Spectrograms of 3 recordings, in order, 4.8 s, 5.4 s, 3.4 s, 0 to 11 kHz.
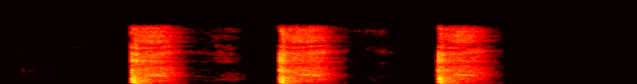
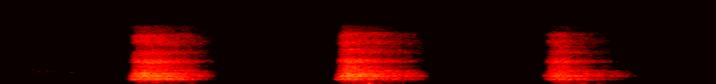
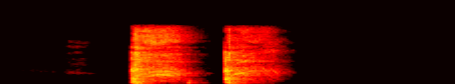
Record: {"three_cough_length": "4.8 s", "three_cough_amplitude": 30727, "three_cough_signal_mean_std_ratio": 0.29, "exhalation_length": "5.4 s", "exhalation_amplitude": 5419, "exhalation_signal_mean_std_ratio": 0.4, "cough_length": "3.4 s", "cough_amplitude": 29244, "cough_signal_mean_std_ratio": 0.33, "survey_phase": "beta (2021-08-13 to 2022-03-07)", "age": "18-44", "gender": "Female", "wearing_mask": "No", "symptom_none": true, "smoker_status": "Never smoked", "respiratory_condition_asthma": false, "respiratory_condition_other": false, "recruitment_source": "REACT", "submission_delay": "2 days", "covid_test_result": "Negative", "covid_test_method": "RT-qPCR", "influenza_a_test_result": "Negative", "influenza_b_test_result": "Negative"}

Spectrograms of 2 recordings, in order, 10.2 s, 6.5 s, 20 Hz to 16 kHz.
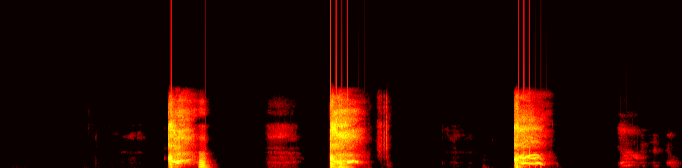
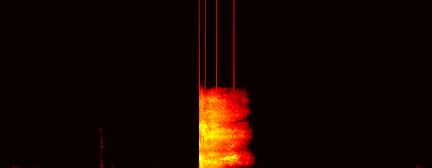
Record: {"three_cough_length": "10.2 s", "three_cough_amplitude": 31033, "three_cough_signal_mean_std_ratio": 0.28, "cough_length": "6.5 s", "cough_amplitude": 31038, "cough_signal_mean_std_ratio": 0.22, "survey_phase": "beta (2021-08-13 to 2022-03-07)", "age": "65+", "gender": "Female", "wearing_mask": "No", "symptom_none": true, "smoker_status": "Never smoked", "respiratory_condition_asthma": false, "respiratory_condition_other": false, "recruitment_source": "REACT", "submission_delay": "1 day", "covid_test_result": "Negative", "covid_test_method": "RT-qPCR", "influenza_a_test_result": "Negative", "influenza_b_test_result": "Negative"}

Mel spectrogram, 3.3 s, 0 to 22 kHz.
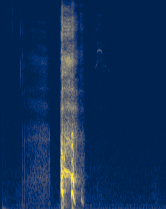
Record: {"cough_length": "3.3 s", "cough_amplitude": 18636, "cough_signal_mean_std_ratio": 0.19, "survey_phase": "alpha (2021-03-01 to 2021-08-12)", "age": "65+", "gender": "Male", "wearing_mask": "No", "symptom_cough_any": true, "symptom_headache": true, "smoker_status": "Never smoked", "respiratory_condition_asthma": false, "respiratory_condition_other": false, "recruitment_source": "Test and Trace", "submission_delay": "2 days", "covid_test_result": "Positive", "covid_test_method": "RT-qPCR"}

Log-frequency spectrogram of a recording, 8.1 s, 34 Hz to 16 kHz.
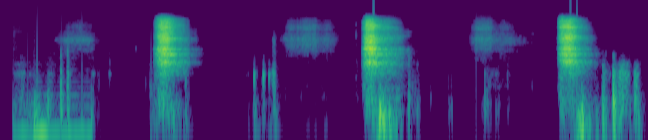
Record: {"exhalation_length": "8.1 s", "exhalation_amplitude": 31030, "exhalation_signal_mean_std_ratio": 0.24, "survey_phase": "beta (2021-08-13 to 2022-03-07)", "age": "18-44", "gender": "Female", "wearing_mask": "No", "symptom_sore_throat": true, "smoker_status": "Never smoked", "respiratory_condition_asthma": false, "respiratory_condition_other": false, "recruitment_source": "Test and Trace", "submission_delay": "0 days", "covid_test_result": "Negative", "covid_test_method": "RT-qPCR"}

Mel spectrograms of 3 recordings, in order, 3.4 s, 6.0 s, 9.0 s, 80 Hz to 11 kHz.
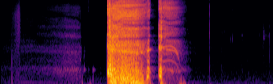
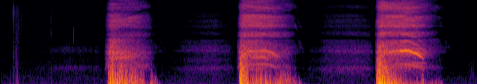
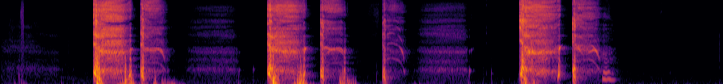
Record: {"cough_length": "3.4 s", "cough_amplitude": 32768, "cough_signal_mean_std_ratio": 0.34, "exhalation_length": "6.0 s", "exhalation_amplitude": 22802, "exhalation_signal_mean_std_ratio": 0.39, "three_cough_length": "9.0 s", "three_cough_amplitude": 32199, "three_cough_signal_mean_std_ratio": 0.33, "survey_phase": "beta (2021-08-13 to 2022-03-07)", "age": "18-44", "gender": "Female", "wearing_mask": "No", "symptom_cough_any": true, "symptom_new_continuous_cough": true, "symptom_runny_or_blocked_nose": true, "symptom_shortness_of_breath": true, "symptom_sore_throat": true, "symptom_fatigue": true, "symptom_headache": true, "symptom_onset": "3 days", "smoker_status": "Current smoker (e-cigarettes or vapes only)", "respiratory_condition_asthma": false, "respiratory_condition_other": false, "recruitment_source": "Test and Trace", "submission_delay": "1 day", "covid_test_result": "Positive", "covid_test_method": "RT-qPCR"}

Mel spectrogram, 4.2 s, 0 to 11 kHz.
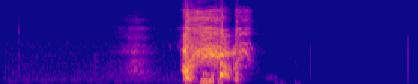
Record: {"cough_length": "4.2 s", "cough_amplitude": 32768, "cough_signal_mean_std_ratio": 0.26, "survey_phase": "beta (2021-08-13 to 2022-03-07)", "age": "45-64", "gender": "Male", "wearing_mask": "No", "symptom_none": true, "smoker_status": "Never smoked", "respiratory_condition_asthma": false, "respiratory_condition_other": false, "recruitment_source": "REACT", "submission_delay": "2 days", "covid_test_result": "Negative", "covid_test_method": "RT-qPCR", "influenza_a_test_result": "Negative", "influenza_b_test_result": "Negative"}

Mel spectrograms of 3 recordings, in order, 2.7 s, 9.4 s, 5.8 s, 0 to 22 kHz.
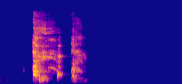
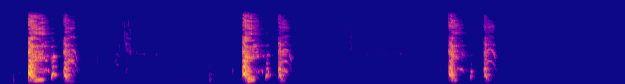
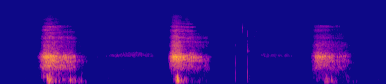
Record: {"cough_length": "2.7 s", "cough_amplitude": 30706, "cough_signal_mean_std_ratio": 0.27, "three_cough_length": "9.4 s", "three_cough_amplitude": 27183, "three_cough_signal_mean_std_ratio": 0.22, "exhalation_length": "5.8 s", "exhalation_amplitude": 11789, "exhalation_signal_mean_std_ratio": 0.35, "survey_phase": "beta (2021-08-13 to 2022-03-07)", "age": "18-44", "gender": "Female", "wearing_mask": "No", "symptom_cough_any": true, "symptom_runny_or_blocked_nose": true, "symptom_shortness_of_breath": true, "symptom_sore_throat": true, "symptom_fatigue": true, "symptom_headache": true, "symptom_onset": "3 days", "smoker_status": "Never smoked", "respiratory_condition_asthma": false, "respiratory_condition_other": false, "recruitment_source": "Test and Trace", "submission_delay": "2 days", "covid_test_result": "Positive", "covid_test_method": "RT-qPCR", "covid_ct_value": 29.1, "covid_ct_gene": "ORF1ab gene"}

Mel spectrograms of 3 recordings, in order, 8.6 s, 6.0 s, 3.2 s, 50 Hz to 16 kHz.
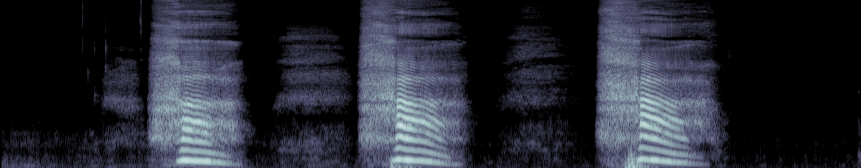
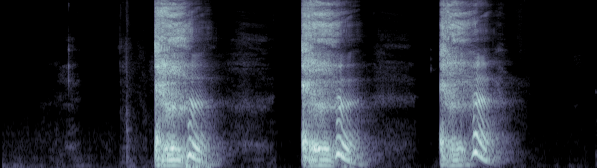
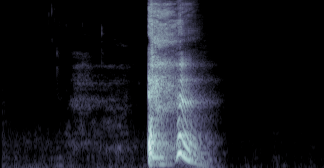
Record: {"exhalation_length": "8.6 s", "exhalation_amplitude": 27588, "exhalation_signal_mean_std_ratio": 0.37, "three_cough_length": "6.0 s", "three_cough_amplitude": 32768, "three_cough_signal_mean_std_ratio": 0.41, "cough_length": "3.2 s", "cough_amplitude": 32768, "cough_signal_mean_std_ratio": 0.27, "survey_phase": "beta (2021-08-13 to 2022-03-07)", "age": "45-64", "gender": "Female", "wearing_mask": "No", "symptom_none": true, "smoker_status": "Never smoked", "respiratory_condition_asthma": false, "respiratory_condition_other": false, "recruitment_source": "REACT", "submission_delay": "1 day", "covid_test_result": "Negative", "covid_test_method": "RT-qPCR"}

